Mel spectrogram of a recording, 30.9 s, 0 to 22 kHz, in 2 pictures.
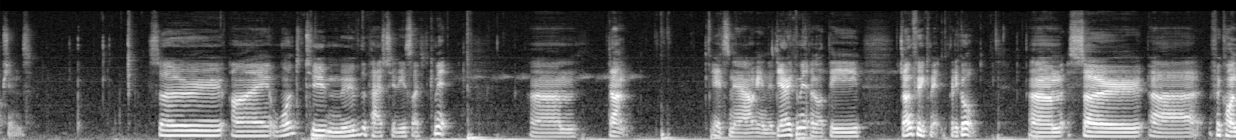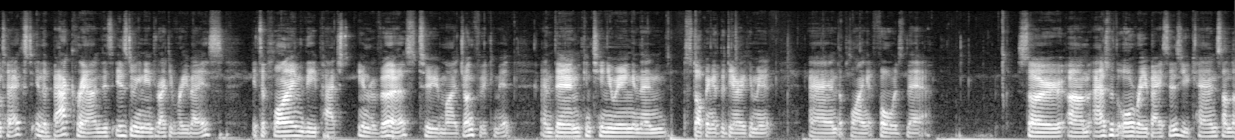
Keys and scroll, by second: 3.9 Down, 5.9 Return, 8.3 Down, 8.9 Up, 10.0 Down, 12.9 Up, 18.2 Down, 22.4 Up.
